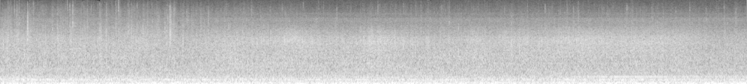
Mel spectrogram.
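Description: Car driving in rain: a steady rumble and hiss of tyres on a wet road, with a few sharp ticks of raindrops in the first couple of seconds.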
